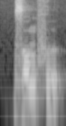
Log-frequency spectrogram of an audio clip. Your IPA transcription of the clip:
z ɔ ŋ f ʊ

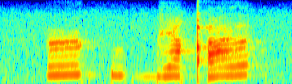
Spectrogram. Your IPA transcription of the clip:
ə˞ k͡p u ɡ͡b e qʼ ɜ

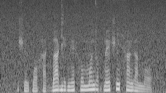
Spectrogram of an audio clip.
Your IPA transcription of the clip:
ʃ ɛ̃˨ k͡p ɔ˨ h a˨˦ ɡ͡b a˦ ɡ e˧ ɡ ɛ̃˧ h o˧ m ɔ̃˧ d ɔ˨ k͡p ɛ̃˨˦ ʃ ĩ˦ h ã˧ ɡ a˨ m ɔ˨

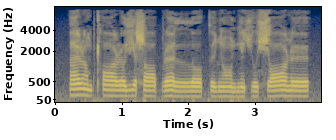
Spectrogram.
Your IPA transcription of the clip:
ɐ ɭ ɔ̃ b ʈʰ ɔː ɭ ʊ vʲ o ɬ ɔː b ɭ œ lː o k ʏ ʎ ɔ̃ː bʲ ɐ̃ ç u ɕ ɔː ɳ ø

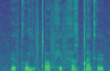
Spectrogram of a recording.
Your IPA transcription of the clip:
ø f kʰ o j i f tʼ ɑ f h e f h ɐ ʁ ǃ a kʰ ø

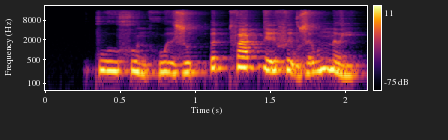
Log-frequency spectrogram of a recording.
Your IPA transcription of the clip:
k w ṳ˨˩ x u˧˩ n h w ɨ˧˩ z u˨˩ t̚ ʔ ə˦˥ t̚ f aː˦˥ k̚ z ḛ˧˥ f ḛ˧˨ w z ə̰˧˥ w n ə˧˩˨ j

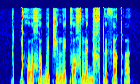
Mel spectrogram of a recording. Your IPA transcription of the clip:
ǃʰ o χ o b ɛ t͡ʃ ɪ n̪ e k ɔ χ n̪ ə bʲ ɯ χ t̪ ɯ θ ɯ qʼ ɯ

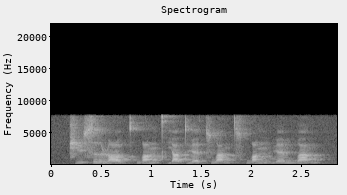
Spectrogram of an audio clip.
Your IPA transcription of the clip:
t͡ɕ y˧˥ s ɹ̩˥˩ ɻ ɑ˧˥ ʊ̯ kʰ w ɑ˥˩ ŋ t̪ʰ j ä˥ t̪ ɥ ɛ˧˥ t͡s w a˨˩ n t͡sʰ w ɑ˥˩ ŋ n̪ ɥ ɛ˥ m w a˥˩ n

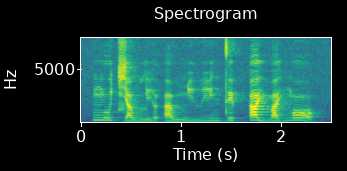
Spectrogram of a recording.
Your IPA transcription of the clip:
ŋ o˧ t͡ɕ a˩ w l i˩ ə̯ ʔ a˩ w ɲ i˧˩ ʋ iː˧ n t̪ e˥˨ p̚ ʔ a˥˨ j m a˧ j ŋ ɔː˥˨ k̚

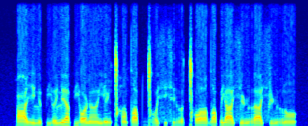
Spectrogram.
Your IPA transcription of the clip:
ʕ iː lʲ ɔ p j ɘ lʲ aː p j ɔ ɳ ɐ̃ː j i ɳ ǀʰ ɔ̃ tˤ iː p ɡ͡ǀ ɔ sʲ ɐ sʲ r ɔ ǀʰ ɔː dˤ uː p j aː sʲ o ɳ r aː sʲ ɘ ɳ r ɔ̃

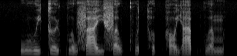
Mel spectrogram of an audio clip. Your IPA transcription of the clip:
w uː˨˥ j k ɵ˨˥ ɥ kʷ ɐ˨ w f aː˨ j f ɐ˨˥ w kʷʰ ɐ˨ t̚ h ʊ˧ k̚ h ɔː˨˩ j aː˥ p̚ kʷ ɐ˨ m

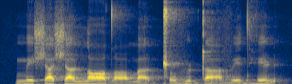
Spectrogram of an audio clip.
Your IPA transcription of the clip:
m e˦˨ ʃ a˦ ʃ aː˦ ɳ n ɑː˦˨ d̪ ɑː˨˩ m aː˧˩˧ ɖ ǁ o˨˥ v ʉ˦˨ ɖ ʈ aː˧˩˧ v e˨˥ dʱ e˦˨ ɳ

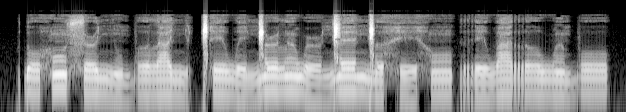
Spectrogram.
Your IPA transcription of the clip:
ɗ o˧ h õ˥ s ə˞˧ ɲ ũ˩ b ɤ˧ l a˧ ɲ ə˩ ǁʰ e˧ w e˩ ŋ͡ǁ ə˞˥ l ə̃˥ w ə˞˩ ŋ͡ǁ ɛ˥ ŋ͡ǁ ə˧ h e˩ h õ˥ | r e˩ w a˧ r ɤ˧ w ə̃˧ b o˥

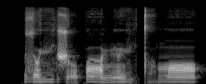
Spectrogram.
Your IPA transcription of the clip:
z o vʲ ʉ ʒ o̰ p ɑ̃ː mʲ õ vʲ ḛ t̪ ɔ̤ m ɔ̃

